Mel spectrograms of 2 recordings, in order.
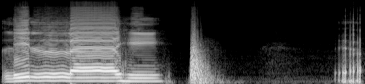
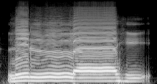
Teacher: Kemudian sebelumnya ada mad tabi'i. Maaf, dia termasuk mad tabi'i pada lafal la-nya karena dia panjangnya 2 harakat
